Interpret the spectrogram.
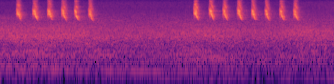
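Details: Perched on a branch, a small bird delivers a phrase of five high, quick descending chirps, then after roughly a second's pause a longer run of about eight similar notes, against continuous background noise and low rumble.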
